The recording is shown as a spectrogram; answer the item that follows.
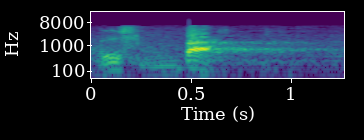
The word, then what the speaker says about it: Nishba: The word Menachem Asher Nishba, Asher Nishba, Hashem Arisechem, Nishba must be pronounced carefully because it has 2 meanings. It should not Chas v'Sholom be meant as the other way. So you pronounce it sharply, Nishba.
